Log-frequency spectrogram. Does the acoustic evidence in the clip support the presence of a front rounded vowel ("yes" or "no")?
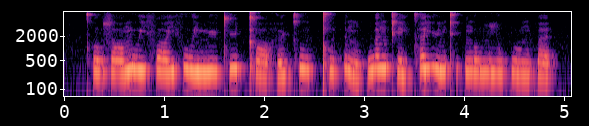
yes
